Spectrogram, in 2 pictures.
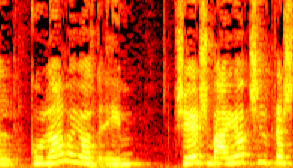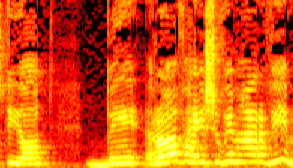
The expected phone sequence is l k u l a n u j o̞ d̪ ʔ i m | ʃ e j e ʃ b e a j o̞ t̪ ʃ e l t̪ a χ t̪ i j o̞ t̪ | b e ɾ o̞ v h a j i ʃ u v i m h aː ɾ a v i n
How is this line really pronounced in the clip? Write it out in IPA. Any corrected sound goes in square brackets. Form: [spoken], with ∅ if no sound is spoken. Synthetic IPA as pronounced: l k u l a n u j o̞ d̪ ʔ i m | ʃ e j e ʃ b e a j o̞ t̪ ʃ e l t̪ a [ʃ] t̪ i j o̞ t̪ | b e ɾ o̞ v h a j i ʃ u v i m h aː ɾ a v i [m]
